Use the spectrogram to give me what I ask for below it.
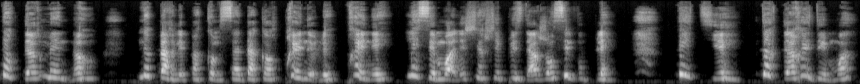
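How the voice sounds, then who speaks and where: A woman's voice: sits high, animated, normal speed. An actress playing a poor widow who pleads and sobs for her dying son in a dubbed film. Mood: pleading. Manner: pleading, sobbing, praying.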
